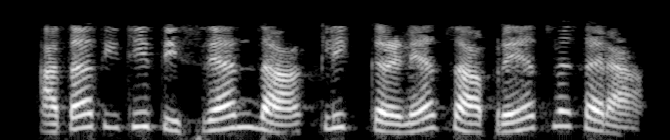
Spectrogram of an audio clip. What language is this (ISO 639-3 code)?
mar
